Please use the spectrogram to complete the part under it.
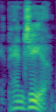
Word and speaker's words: Pangaea: P A N G A E A. Pangea. We're going to go with that. Oh. Never never really knew exactly how to say it, but that sounds good to me.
